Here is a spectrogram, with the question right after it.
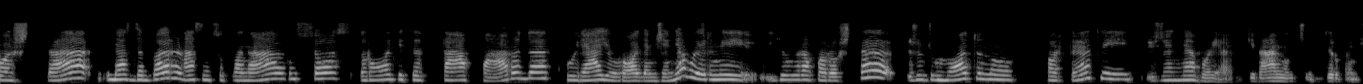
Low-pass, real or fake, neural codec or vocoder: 7.2 kHz; fake; codec, 16 kHz, 8 kbps, FreqCodec, smaller model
